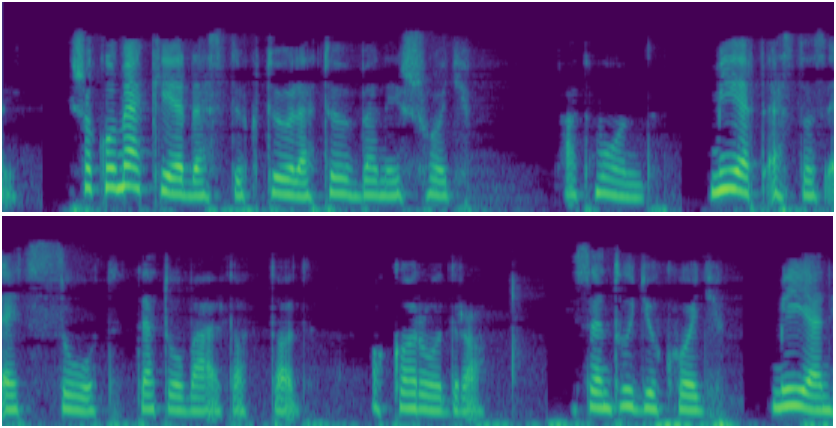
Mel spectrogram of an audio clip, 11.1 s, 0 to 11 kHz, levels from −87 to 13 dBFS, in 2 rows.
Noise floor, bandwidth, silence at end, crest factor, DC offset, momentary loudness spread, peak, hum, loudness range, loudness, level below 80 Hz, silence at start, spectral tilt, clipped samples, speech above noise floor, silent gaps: -58 dBFS; 7.6 kHz; 0 s; 18 dB; under 0.1%; 15 LU; -4 dBFS; none; 5 LU; -21 LUFS; -44 dBFS; 0 s; -7 dB/octave; under 0.1%; 38 dB; none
